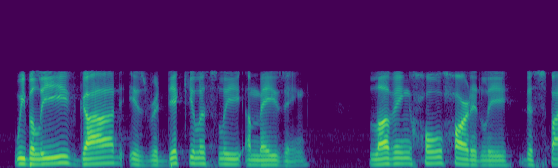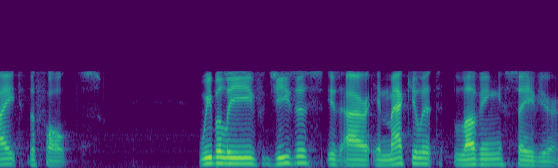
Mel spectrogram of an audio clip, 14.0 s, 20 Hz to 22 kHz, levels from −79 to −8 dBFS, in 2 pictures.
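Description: No technical faults can be heard in the speech, which carries the narrow band, topping out at 4 kHz, of G.711 telephone coding working as intended.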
